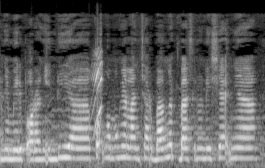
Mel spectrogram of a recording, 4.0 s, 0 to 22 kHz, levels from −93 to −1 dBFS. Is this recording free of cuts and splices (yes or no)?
yes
